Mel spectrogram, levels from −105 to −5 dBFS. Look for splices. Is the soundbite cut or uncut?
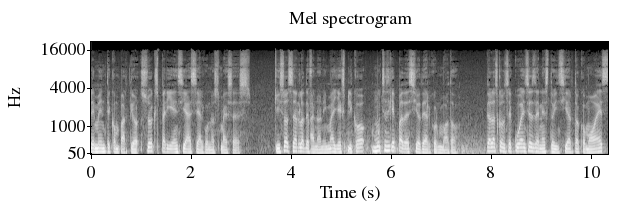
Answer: cut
